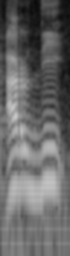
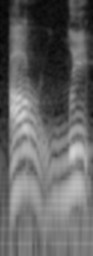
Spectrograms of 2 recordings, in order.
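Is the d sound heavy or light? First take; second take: light; heavy. First: The d sound is light and thin. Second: The d sound is heavy and thick. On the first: The speaker calls it wrong. "tidak boleh" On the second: The speaker calls it right. "Dhadnya juga dibaca tafkhim"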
